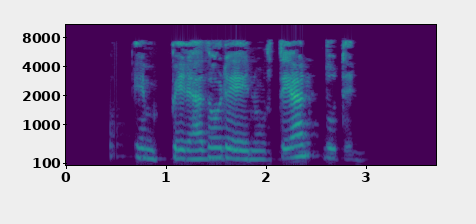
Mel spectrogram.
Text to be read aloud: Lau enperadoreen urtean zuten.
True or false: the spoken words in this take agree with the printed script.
true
